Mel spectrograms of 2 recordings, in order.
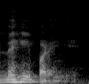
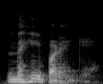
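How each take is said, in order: The two takes are said the same way.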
